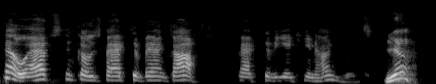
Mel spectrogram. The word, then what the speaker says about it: Van Gogh: By the way, he pronounced it correctly. Van Gogh.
